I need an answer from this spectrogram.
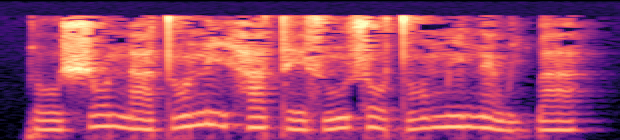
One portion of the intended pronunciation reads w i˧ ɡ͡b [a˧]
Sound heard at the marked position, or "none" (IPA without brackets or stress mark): a˦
